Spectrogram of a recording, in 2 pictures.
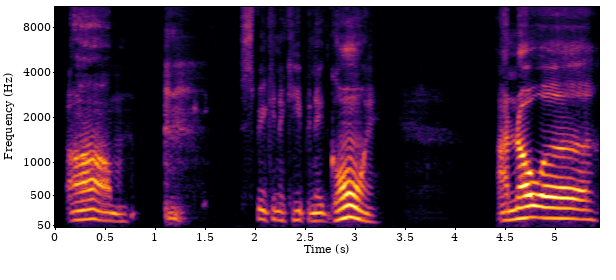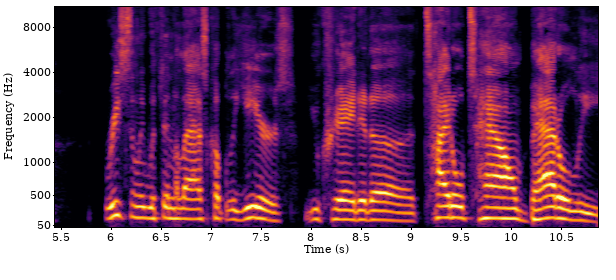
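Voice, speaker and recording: A fairly high-pitched man's voice with ordinary pitch variation, long, frequent pauses, and a quiet background. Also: fairly slow pace. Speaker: interviewer, channel host. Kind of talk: interview questions. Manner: casual, conversational.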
